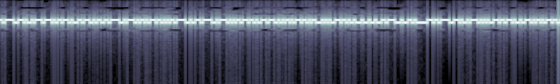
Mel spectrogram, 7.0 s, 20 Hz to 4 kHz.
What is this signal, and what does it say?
RTTY, about 45.45 baud. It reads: THE UNITED STATES AND BY 1797 THEY HAD
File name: fsk170 / usnavy1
